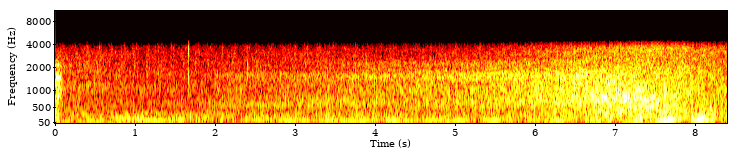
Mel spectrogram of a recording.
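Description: Faint car engine running, growing louder over the second half and loudest near the end.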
